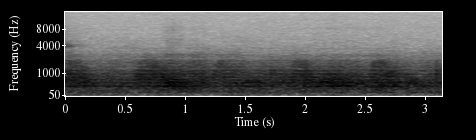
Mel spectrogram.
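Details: At a 12-week prenatal appointment, a fetal Doppler picks up soft, rhythmic whooshing swells. This is the slower maternal pulse, not the baby's heartbeat. The mother reports no symptoms or movement.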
